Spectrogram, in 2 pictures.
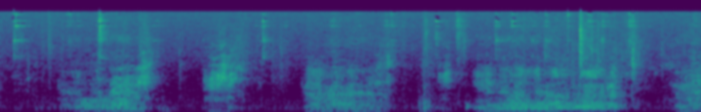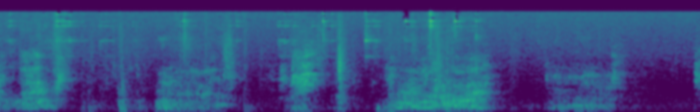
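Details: Vizsla dog growling while playing with a toy indoors: bursts of low, rough growls lasting one to two seconds, repeated about every second or two with short pauses between, some rising into whiny tones.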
